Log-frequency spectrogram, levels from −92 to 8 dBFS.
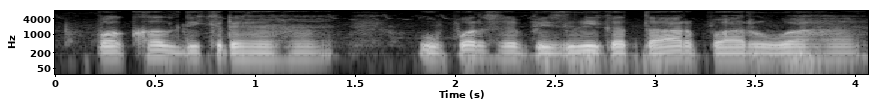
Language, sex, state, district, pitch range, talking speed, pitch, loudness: Hindi, male, Jharkhand, Garhwa, 105-115 Hz, 175 wpm, 110 Hz, -17 LUFS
